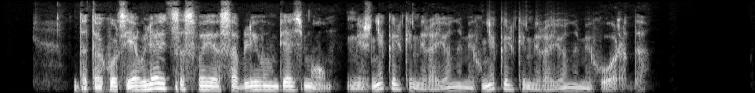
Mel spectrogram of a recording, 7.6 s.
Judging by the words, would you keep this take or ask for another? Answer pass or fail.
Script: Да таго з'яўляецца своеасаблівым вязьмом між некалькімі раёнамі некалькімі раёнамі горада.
pass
